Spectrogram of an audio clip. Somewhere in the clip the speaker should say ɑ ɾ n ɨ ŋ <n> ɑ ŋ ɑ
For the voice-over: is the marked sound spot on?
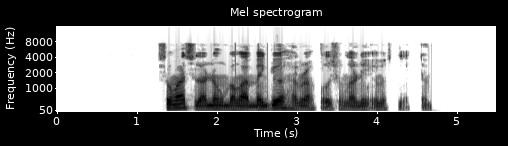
no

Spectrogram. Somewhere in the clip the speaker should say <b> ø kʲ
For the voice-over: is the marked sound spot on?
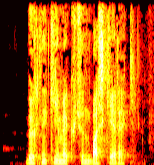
yes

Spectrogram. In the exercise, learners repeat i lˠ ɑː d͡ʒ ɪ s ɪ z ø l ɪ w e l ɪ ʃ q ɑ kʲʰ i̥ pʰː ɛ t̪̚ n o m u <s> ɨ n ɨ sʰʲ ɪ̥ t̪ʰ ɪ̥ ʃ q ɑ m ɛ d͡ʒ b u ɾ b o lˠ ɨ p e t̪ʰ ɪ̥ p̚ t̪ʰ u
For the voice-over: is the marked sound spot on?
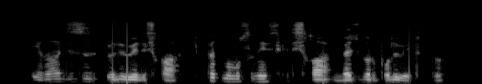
yes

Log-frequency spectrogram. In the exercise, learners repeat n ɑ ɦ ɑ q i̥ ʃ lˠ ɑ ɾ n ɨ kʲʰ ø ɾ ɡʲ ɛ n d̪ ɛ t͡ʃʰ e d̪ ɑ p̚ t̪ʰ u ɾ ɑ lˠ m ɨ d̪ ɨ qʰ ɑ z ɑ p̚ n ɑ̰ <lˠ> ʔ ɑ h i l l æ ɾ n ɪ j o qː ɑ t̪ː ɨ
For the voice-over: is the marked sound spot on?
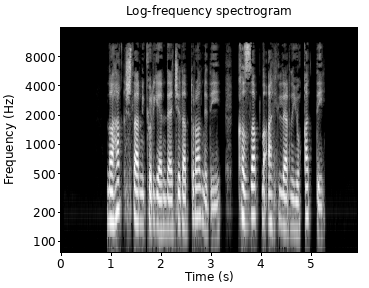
no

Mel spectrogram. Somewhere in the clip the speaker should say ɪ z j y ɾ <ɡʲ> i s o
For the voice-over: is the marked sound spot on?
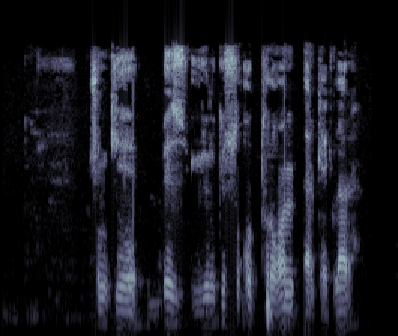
no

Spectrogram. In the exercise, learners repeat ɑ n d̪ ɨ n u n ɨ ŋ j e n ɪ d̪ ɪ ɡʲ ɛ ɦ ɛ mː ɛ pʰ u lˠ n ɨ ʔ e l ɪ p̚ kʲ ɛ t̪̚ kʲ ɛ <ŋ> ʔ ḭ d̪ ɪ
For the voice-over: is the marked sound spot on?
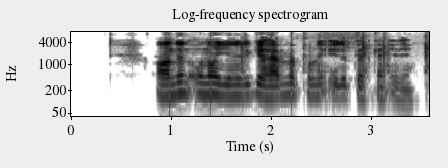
no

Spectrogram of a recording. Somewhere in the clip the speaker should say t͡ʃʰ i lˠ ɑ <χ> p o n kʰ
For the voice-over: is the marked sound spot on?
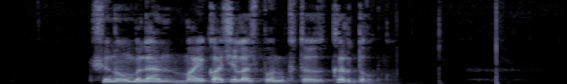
no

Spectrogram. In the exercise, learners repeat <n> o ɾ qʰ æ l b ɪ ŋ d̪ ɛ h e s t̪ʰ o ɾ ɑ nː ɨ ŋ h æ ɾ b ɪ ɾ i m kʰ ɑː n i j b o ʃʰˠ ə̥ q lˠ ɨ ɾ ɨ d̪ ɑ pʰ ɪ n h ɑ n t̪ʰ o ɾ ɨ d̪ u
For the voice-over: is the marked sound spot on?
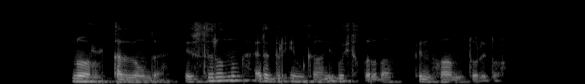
yes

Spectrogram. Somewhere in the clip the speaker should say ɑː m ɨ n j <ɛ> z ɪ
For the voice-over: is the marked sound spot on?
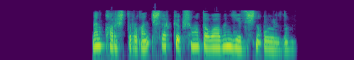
no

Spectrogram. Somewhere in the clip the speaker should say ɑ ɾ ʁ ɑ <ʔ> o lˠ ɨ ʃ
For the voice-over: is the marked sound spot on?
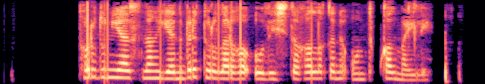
yes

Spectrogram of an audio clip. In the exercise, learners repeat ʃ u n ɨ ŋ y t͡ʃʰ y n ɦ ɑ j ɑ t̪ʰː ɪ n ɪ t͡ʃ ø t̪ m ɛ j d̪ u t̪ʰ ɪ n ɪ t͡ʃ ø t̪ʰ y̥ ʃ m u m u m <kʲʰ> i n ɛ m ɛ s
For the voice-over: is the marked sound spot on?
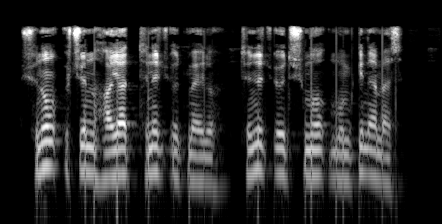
no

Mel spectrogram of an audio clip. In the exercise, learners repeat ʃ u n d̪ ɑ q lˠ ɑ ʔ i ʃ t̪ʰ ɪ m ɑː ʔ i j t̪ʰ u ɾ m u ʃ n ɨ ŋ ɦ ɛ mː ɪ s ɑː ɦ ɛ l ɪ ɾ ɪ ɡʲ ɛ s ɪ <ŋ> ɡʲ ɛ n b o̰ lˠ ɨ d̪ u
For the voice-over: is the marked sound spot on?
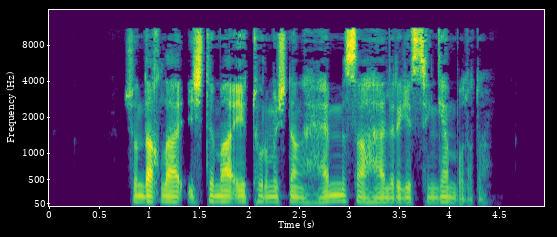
yes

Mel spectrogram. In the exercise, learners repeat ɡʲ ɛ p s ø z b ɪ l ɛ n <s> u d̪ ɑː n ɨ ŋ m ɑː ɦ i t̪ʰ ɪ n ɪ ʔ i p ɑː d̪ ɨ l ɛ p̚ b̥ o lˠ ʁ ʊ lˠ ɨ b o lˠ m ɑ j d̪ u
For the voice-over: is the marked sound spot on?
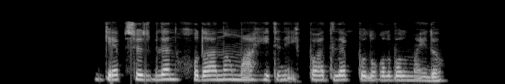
no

